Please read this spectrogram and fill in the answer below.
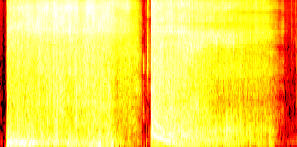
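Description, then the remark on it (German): A person imitates an explosion with their voice, a rough, noisy, loud blast, cuts off briefly, then follows with a second sputtering burst that trails into choking, gagging sounds as they choke on their own saliva. “ist beim Versuch, eine Explosion zu machen, erstickt.”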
